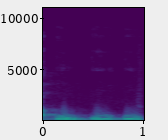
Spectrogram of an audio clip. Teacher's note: अगर पश्च स्वर को देखते हैं तो पश्च जो जीभ जो होती है वो पीछे की तरफ भागती है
